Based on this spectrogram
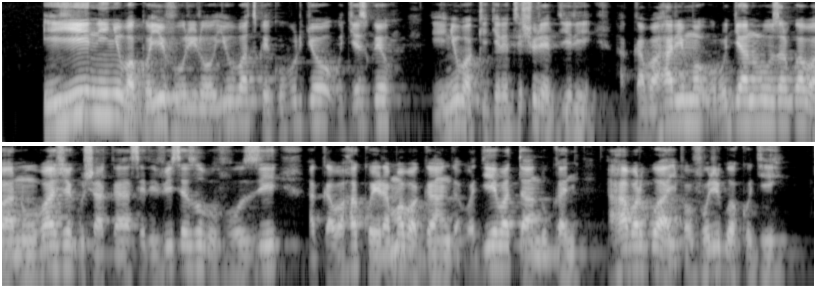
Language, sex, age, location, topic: Kinyarwanda, male, 25-35, Huye, health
